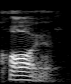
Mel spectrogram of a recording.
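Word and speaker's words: choir: ಚ ಉಚ್ಚಾರಣ ಲೆಕ್ಕದಲ್ಲಿ ಬಂದಿದೆ ಇವತ್ತು ಕ ಉಚ್ಚಾರಣ ಲೆಕ್ಕದಲ್ಲಿ ಬರೆಯುವ ಪದಗಳ ಬಗ್ಗೆ ನೋಡಲಿಕ್ಕೆ ಇಷ್ಟಪಡುತ್ತೇನೆ ಸಿಎಚ್ ಓ ಐ ಆರ್ ಕಾಯರ್ ಸಿಎಚ್ ಓ ಆರ್ ಯು ಎಸ್ ಕೋರಸ್ ಟಿಇಸಿಎಚ್ tech ಟಿಇಸಿಎಚ್ tech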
